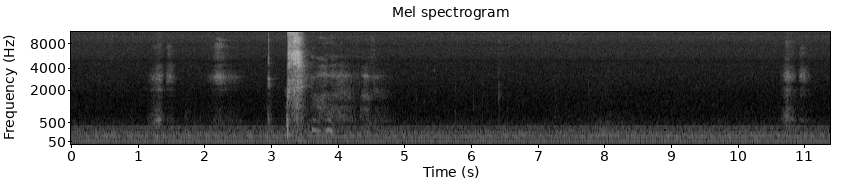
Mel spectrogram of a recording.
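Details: Intense, itchy, painful sneezing fit, with some sneezes coming from the chest and possible faint wheezing on the exhales: quick build-up breaths, a sharp, forceful sneeze, then gasping breaths. The fit progresses from big sneezes to tired ones.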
